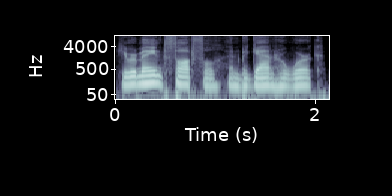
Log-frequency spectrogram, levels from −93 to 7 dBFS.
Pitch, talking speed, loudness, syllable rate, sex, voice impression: 120 Hz, 195 wpm, -18 LUFS, 5.6 syllables/s, male, masculine, adult-like, slightly thick, slightly powerful, slightly fluent, unique, slightly lively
